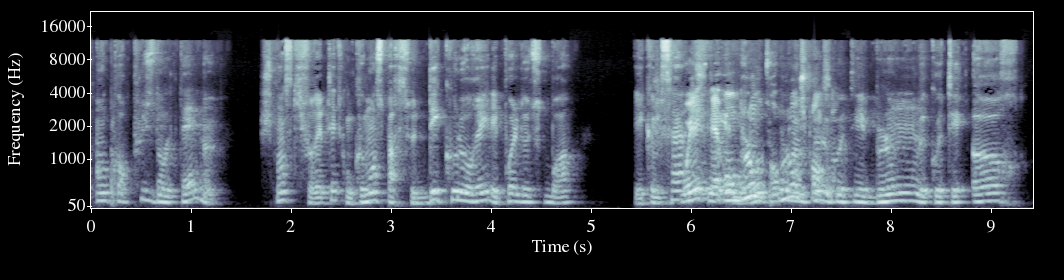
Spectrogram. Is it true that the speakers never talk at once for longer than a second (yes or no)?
no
